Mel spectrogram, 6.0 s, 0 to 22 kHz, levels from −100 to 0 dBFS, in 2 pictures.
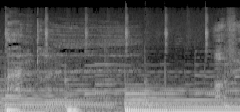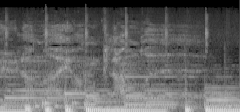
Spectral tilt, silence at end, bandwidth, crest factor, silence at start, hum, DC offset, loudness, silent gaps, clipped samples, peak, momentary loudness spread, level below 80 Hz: -6 dB/octave; 0 s; 14 kHz; 14 dB; 0 s; none; under 0.1%; -25 LUFS; none; under 0.1%; -8 dBFS; 5 LU; -26 dBFS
